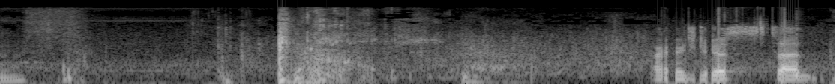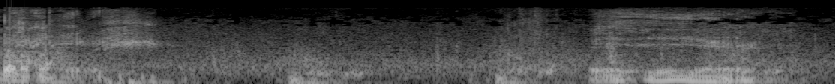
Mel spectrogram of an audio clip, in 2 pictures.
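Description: A sword strikes a zombie with dull thuds.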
